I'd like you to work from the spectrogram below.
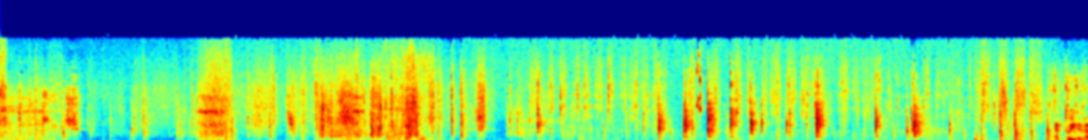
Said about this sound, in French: Et derrière ces portes, il y avait leur cuisine. On entendait le, bruit de la vaisselle et parfois l'odeur traversée.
